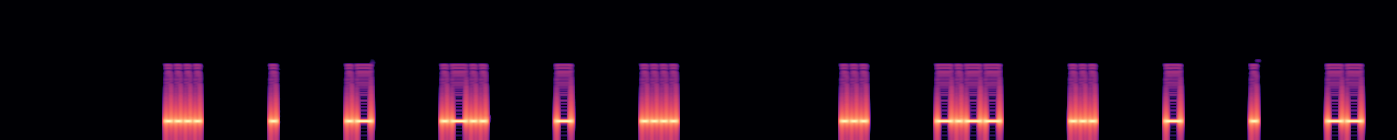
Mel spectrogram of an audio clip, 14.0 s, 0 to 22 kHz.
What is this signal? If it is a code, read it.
Morse code, heard as a keyed tone, about 25 wpm, spaced as for 10 wpm, 550 Hz. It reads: HEALTH SYSTEM
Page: news headlines in morse code at 10 wpm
